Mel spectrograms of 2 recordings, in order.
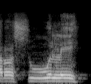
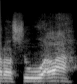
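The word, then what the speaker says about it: رسوله: Innallaha bari'um minal musyrikin wa rasulih. Salah itu. Allah tidak melindungi orang musyrik dan tidak melindungi Rasulnya. Salah. Bacanya harus innallaha bari'um minal musyrikin wa rasulah. Jangan lih. Rasulah, jangan rasulih.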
